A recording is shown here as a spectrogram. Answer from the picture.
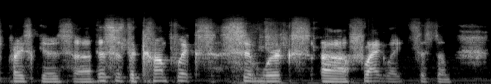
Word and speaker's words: COMPLX: This is the Complex SimWorks flag light system. So it's Complex is spelled COMPLX SimWorks, and basically what they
